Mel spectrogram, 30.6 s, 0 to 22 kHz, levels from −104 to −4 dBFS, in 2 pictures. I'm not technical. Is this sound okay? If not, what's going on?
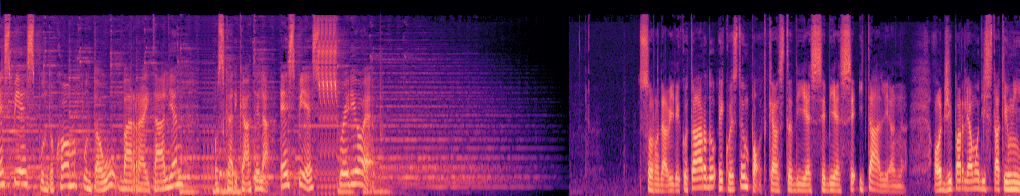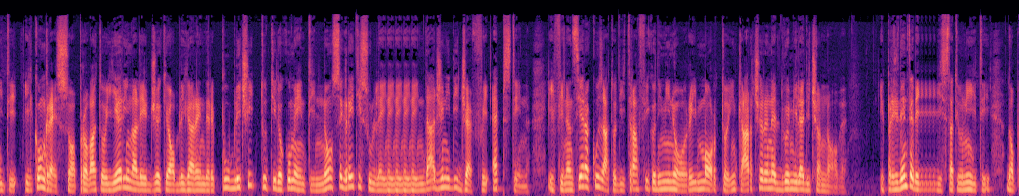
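No, it has repeated frames: a tiny slice of sound plays again several times in a row, like a quick stutter. This happens at 3.07 to 3.20 s, 4.81 to 5.05 s, 21.11 to 21.59 s and 29.11 to 29.36 s. Unlike a dropout, nothing goes missing. The same moment is replayed, which adds between about a tenth and half a second each time.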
